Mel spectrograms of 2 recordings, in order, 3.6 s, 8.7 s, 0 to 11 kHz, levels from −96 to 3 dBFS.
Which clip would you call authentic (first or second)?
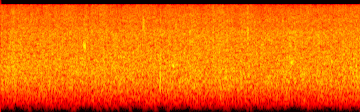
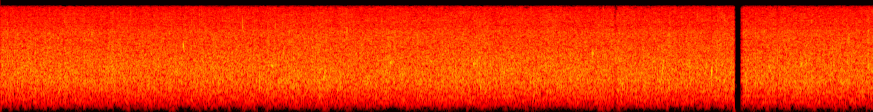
second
